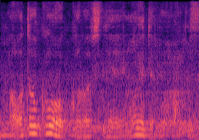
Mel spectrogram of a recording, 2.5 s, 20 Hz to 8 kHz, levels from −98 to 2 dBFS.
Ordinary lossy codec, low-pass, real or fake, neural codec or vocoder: none; none; fake; codec, 16 kHz, 4.8 kbps, FACodec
